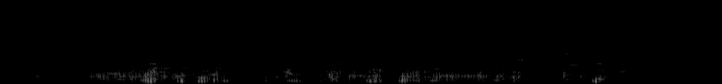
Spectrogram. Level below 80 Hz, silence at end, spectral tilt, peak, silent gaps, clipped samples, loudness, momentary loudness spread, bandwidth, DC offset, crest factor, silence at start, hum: -82 dBFS; 0.95 s; -9 dB/octave; -34 dBFS; 0.47-0.51 s, 0.64-0.87 s, 5.46-5.62 s; under 0.1%; -60 LUFS; 12 LU; 7.4 kHz; under 0.1%; 28 dB; 0.35 s; none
